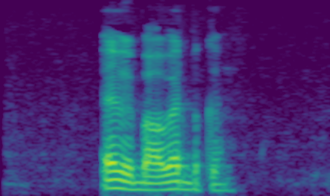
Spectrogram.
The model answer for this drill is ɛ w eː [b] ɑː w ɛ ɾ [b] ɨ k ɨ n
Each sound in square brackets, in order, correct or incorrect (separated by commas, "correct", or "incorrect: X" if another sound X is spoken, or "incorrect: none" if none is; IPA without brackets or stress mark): correct, correct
